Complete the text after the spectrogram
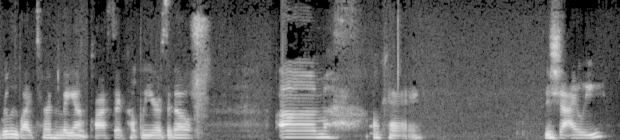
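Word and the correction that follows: Xia Li: Am I saying that right? – I would say Shea, but I don't. – Shea. X-I-A Lee.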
